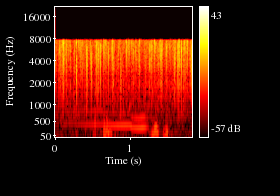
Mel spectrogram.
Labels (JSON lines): {"label": "biophony, cascading saw", "recorder": "SoundTrap 600 or HydroMoth"}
